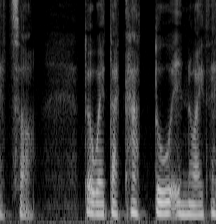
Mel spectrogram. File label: "cadw", Welsh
